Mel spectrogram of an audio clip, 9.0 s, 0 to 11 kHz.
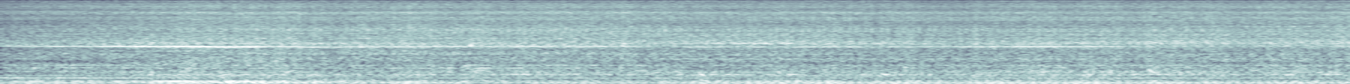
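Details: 2008 Infiniti FX35 V6 at idle, first start after replacing the valve cover gaskets, intake manifold gaskets and camshaft position sensors to fix an oil leak: quiet, steady idle with an even low hum, no ticking, knocking or stumbling; no leaks seen.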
